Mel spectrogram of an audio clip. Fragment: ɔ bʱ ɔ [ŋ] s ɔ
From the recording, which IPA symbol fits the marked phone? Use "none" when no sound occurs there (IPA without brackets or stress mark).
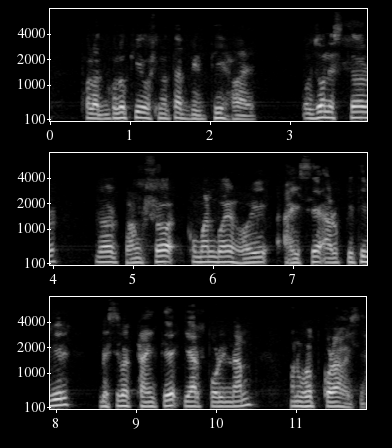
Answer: ŋ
